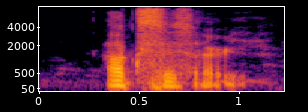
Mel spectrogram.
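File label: "accessory", Japanese, male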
